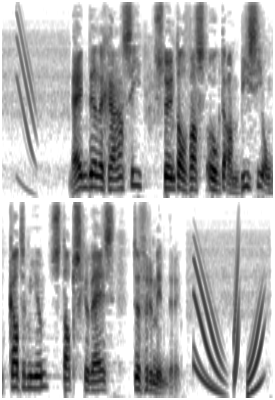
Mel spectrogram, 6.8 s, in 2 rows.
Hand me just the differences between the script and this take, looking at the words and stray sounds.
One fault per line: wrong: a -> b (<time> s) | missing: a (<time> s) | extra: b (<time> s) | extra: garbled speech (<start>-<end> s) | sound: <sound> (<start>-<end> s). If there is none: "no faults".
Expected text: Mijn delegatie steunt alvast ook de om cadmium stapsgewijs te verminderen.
sound: chirp (0.2-0.5 s)
extra: ambitie (2.8 s)
sound: chirp (5.8-6.7 s)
